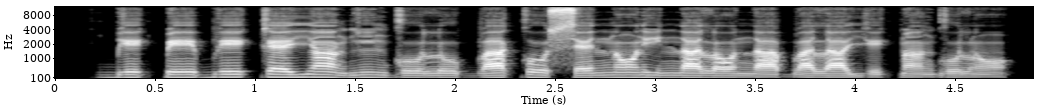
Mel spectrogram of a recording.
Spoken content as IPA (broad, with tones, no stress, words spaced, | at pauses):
ɡ͡be˧k͡pe˧be˦kɛ˦ jã˦˨ɡĩ˧ ɡo˨lo˨ba˨˦ko˦˨ sɛ˨˦nɔ̃˦ɾi˧ na˦lɔ˧na˨ ba˨˦la˧je˨k͡pã˧ ɡo˧lɔ̃˨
